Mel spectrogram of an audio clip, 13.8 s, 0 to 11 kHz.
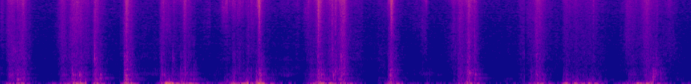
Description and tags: cloth flaps 2
cloth, fabric, flap, swish, whip, wind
